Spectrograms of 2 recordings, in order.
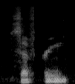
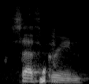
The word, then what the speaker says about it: SFRNG: Suffering. Tell me how to pronounce it. Seth Green. No, there's no G in here. It's SFRNG. Suffering.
